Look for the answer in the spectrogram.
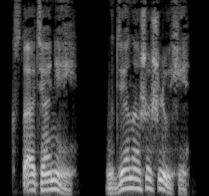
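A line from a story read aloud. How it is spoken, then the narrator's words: Displeased voice. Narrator (Russian): недовольным голосом произнес он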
